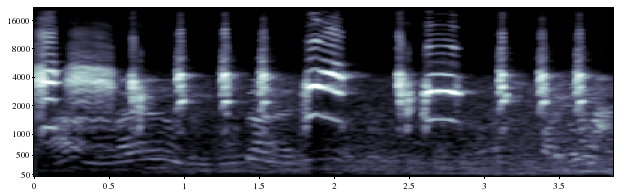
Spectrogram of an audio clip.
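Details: Long-tailed shrike singing energetically: a lively run of sharp, high whistled notes with rich overtones, mixed with lower harsh, nasal phrases and short chattering bursts.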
